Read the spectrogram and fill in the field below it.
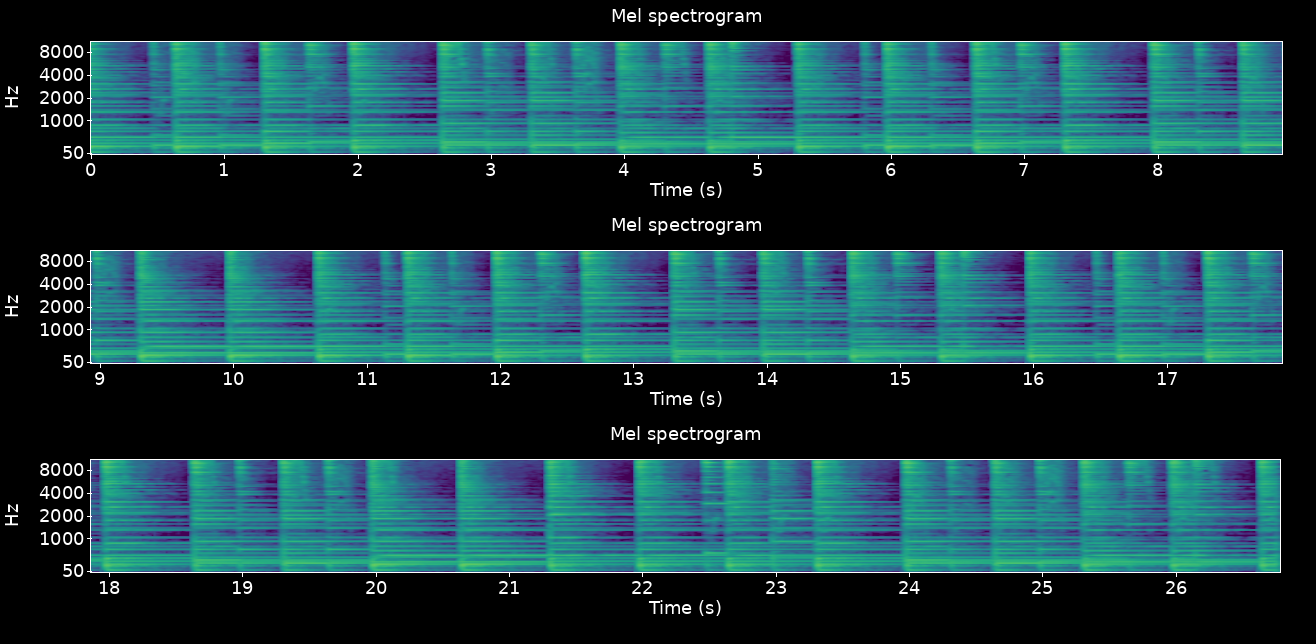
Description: wedding uke duet

